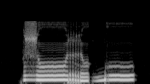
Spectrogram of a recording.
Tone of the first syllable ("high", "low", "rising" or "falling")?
high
